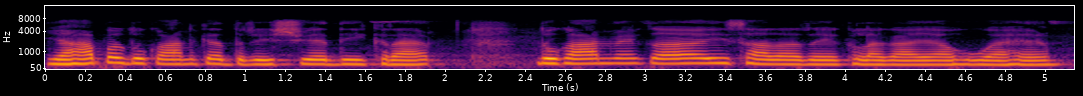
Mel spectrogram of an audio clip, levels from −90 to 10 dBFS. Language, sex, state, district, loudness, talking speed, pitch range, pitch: Hindi, female, Jharkhand, Garhwa, -17 LUFS, 185 wpm, 215-255 Hz, 230 Hz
